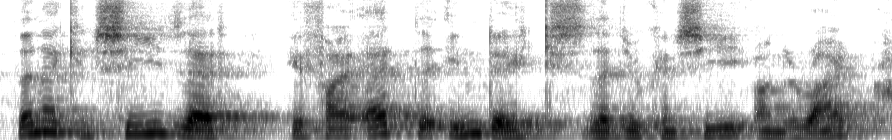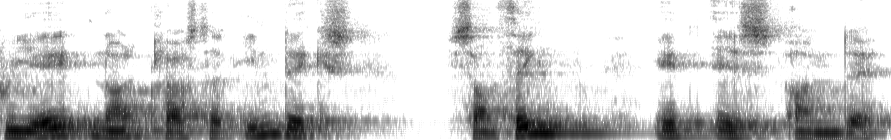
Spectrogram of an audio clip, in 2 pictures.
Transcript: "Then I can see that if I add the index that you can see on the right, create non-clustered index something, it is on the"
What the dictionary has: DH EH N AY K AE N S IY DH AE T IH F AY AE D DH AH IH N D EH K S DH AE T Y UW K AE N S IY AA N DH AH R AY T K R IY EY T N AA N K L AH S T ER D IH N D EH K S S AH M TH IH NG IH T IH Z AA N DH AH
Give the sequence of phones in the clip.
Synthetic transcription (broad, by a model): DH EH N AY K AE N S IY DH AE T IH F AY AE D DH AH IH N D EH K S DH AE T Y UW K AE N S IY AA N DH AH R AY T K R IY EY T N AA N K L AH S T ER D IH N D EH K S S AH M TH IH NG IH T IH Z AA N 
